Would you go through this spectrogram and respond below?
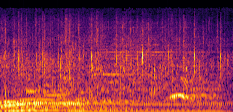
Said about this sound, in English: Clap those hands and give God a hand of praise.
